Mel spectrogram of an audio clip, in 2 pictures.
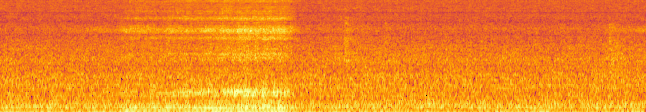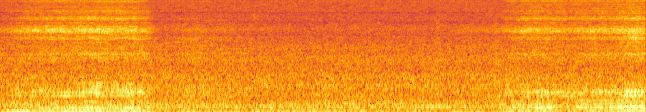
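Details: Person sleeping beside the recorder snoring loudly: slow, repeated low rumbling snores, about three breaths in ten seconds, over steady room noise; snoring.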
